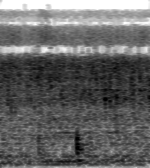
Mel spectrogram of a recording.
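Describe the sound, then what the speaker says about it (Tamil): Fish seasoned with turmeric and salt shallow frying in a pan gives a steady, even sizzle, with a couple of soft clicks from the pan. "ஜஸ்ட் ஷாலோ ஃப்ரை தான் நம்மளுக்கு பண்ணணும்"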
